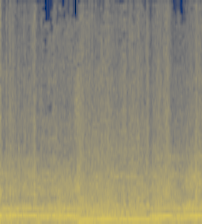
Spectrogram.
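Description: Loud chanting voices holding long drawn-out notes, the pitch dipping and rising again about halfway through, over steady crowd noise.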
